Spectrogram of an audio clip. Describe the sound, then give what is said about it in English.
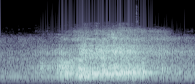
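A giant grizzly bear in a cave lets out a deep, sustained roar that swells over about two seconds, loud, then eases off slightly at the end, with no talking. “You've bumped into a giant grizzly bear.”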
